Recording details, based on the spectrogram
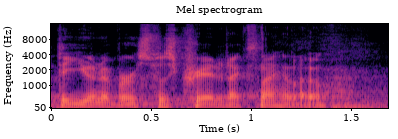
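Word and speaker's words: nihilo: Um, so why do you think that the universe was created at Nylo or Nilo, I guess, is the more accurate pronunciation.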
